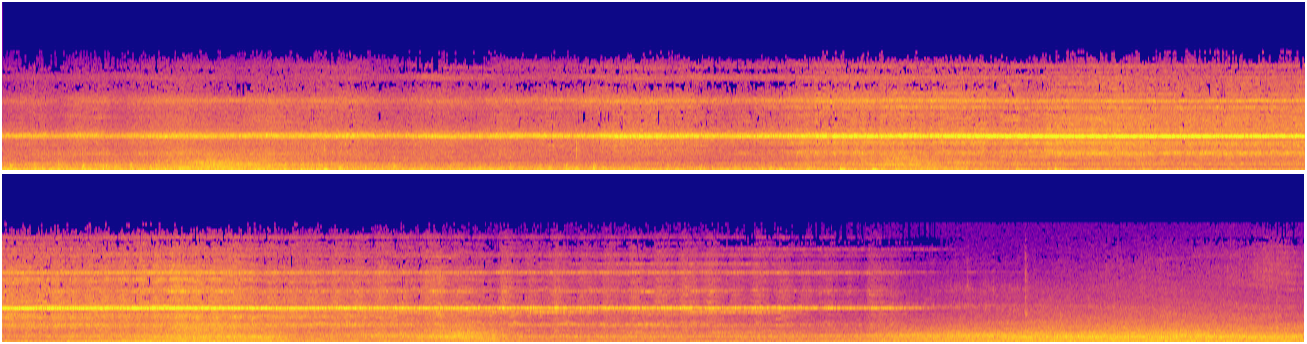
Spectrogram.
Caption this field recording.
The bridge connecting the Romanian and Bulgarian banks of the Danube is of heavy steel. The train passes across the river, tossing long shadows on the water while the sounds of its ponderous weight is ground between rails and wheels.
